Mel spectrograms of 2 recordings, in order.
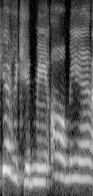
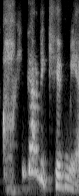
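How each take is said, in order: First: Exasperated disbelief. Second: Quick, softer muttered disbelief; hushed and quick, you gotta be kidding me; deflated disbelief. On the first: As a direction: throw your hands up at it. Exasperated at hearing the news. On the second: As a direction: let the air out of it. Deflated at hearing the news. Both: Retold or imitated.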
